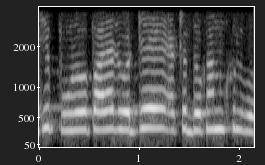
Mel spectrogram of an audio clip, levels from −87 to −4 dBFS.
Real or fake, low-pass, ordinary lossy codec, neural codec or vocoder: real; 3.6 kHz; none; none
